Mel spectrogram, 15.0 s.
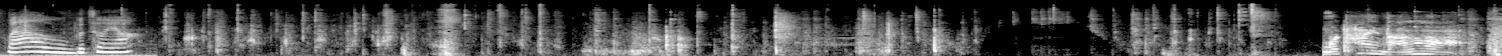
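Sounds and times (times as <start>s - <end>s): dishes and cutlery clinking: 5.9s - 15.0s.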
